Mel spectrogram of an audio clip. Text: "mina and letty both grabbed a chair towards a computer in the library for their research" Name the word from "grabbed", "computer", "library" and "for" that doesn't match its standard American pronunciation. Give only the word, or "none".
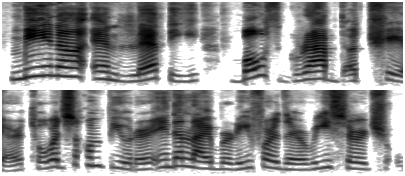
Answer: none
